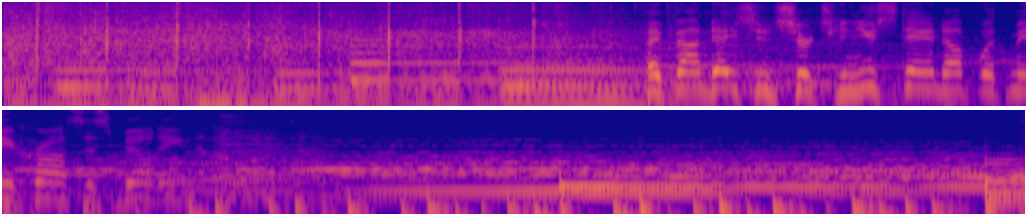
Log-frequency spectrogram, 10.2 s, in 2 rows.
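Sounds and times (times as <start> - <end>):
crowd clapping: 0.0 - 4.0
sustained musical tones: 0.0 - 10.2
speech: 3.2 - 6.3.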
